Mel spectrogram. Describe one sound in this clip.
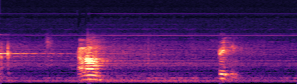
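An elderly man speaks briefly on a phone.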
